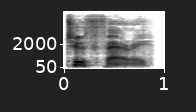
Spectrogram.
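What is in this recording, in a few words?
"tooth fairy", British English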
